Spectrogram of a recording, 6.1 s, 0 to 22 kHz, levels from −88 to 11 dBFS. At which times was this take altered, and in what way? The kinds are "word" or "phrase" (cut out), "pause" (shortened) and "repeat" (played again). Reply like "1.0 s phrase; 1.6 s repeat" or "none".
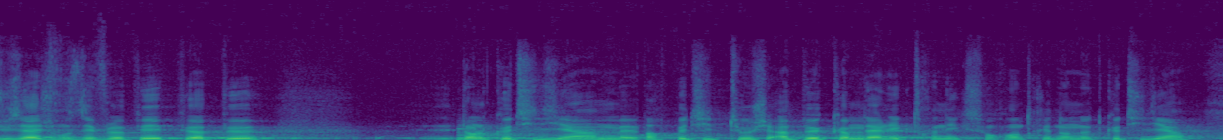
2.3 s phrase; 3.2 s word; 4.3 s phrase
